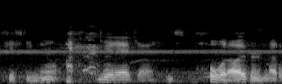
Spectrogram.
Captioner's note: laughing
